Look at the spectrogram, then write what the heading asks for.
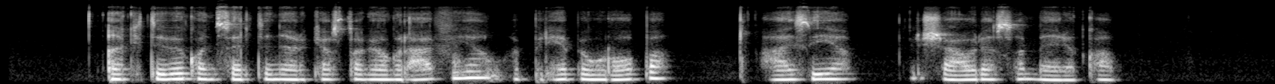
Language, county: Lithuanian, Kaunas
